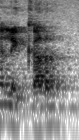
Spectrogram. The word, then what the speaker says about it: liquor: yang tulisnya like were Jadi kalau untuk yang Liquor itu bacanya liker nakal yang leher itu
